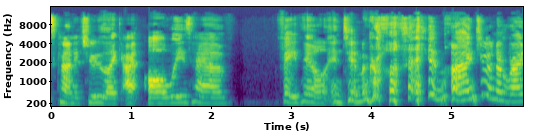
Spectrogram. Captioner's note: laughing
